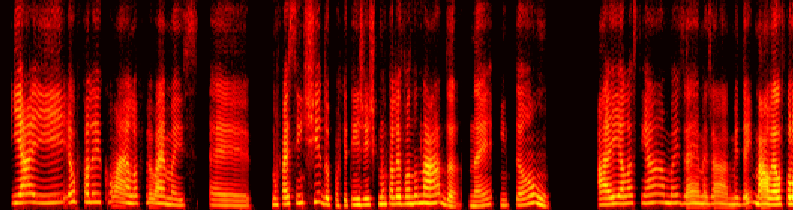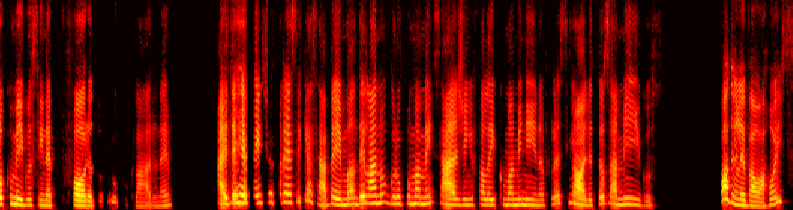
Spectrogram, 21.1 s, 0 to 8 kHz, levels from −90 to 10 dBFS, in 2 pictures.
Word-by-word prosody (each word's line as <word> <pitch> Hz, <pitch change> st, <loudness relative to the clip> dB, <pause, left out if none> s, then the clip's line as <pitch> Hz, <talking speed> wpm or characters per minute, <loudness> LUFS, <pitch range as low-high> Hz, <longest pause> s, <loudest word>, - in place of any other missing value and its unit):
E 300 Hz, +1 st, +2 dB
aí 310 Hz, 0 st, -1 dB
eu 330 Hz, +3 st, -3 dB
falei 330 Hz, 0 st, -4 dB
com 325 Hz, -, -10 dB
ela, 285 Hz, -1 st, -1 dB
falei: 155 Hz, -, -10 dB
"Ué 275 Hz, -, +2 dB
mas, 220 Hz, -4 st, -8 dB
eh, 200 Hz, -3 st, -8 dB, 0.3 s
não 235 Hz, 0 st, -6 dB
faz 255 Hz, +1 st, +1 dB
sentido, 295 Hz, -2 st, -4 dB
porque 205 Hz, -2 st, -11 dB
tem 230 Hz, +3 st, -1 dB
gente 235 Hz, +1 st, -1 dB
que 255 Hz, -, -1 dB
não 260 Hz, -, +2 dB
tá 260 Hz, -, -1 dB
levando 270 Hz, +1 st, +2 dB
nada." 285 Hz, -, +2 dB
Né, 190 Hz, +6 st, -5 dB
então, 215 Hz, +3 st, -3 dB, 0.6 s
aí 240 Hz, +3 st, +2 dB
ela 270 Hz, +1 st, +1 dB
assim: 290 Hz, 0 st, -11 dB
"Ah, 310 Hz, +1 st, -5 dB
mas 290 Hz, -1 st, -5 dB
é, 145 Hz, -, -2 dB
mas 135 Hz, -1 st, -5 dB
ah, 140 Hz, -1 st, -5 dB
me 245 Hz, 0 st, -5 dB
dei 265 Hz, +5 st, -5 dB
mal." 250 Hz, -2 st, +6 dB
Ela 240 Hz, +1 st, +8 dB
falou 255 Hz, 0 st, +5 dB
comigo, 245 Hz, -5 st, +3 dB
assim, 210 Hz, -1 st, -5 dB
né 195 Hz, 0 st, 0 dB
fora 195 Hz, -3 st, +5 dB
do 185 Hz, -, -24 dB
grupo, 170 Hz, 0 st, -15 dB
claro, 170 Hz, 0 st, -12 dB
né. 185 Hz, +4 st, -10 dB, 0.6 s
Aí, -, -, +4 dB
de -, -, +3 dB
repente, 300 Hz, +1 st, +3 dB
eu -, -, -6 dB
falei: 325 Hz, 0 st, +1 dB
"Você -, -, -11 dB
quer 345 Hz, -, -6 dB
saber?" 245 Hz, -5 st, +1 dB
Mandei 245 Hz, +4 st, +2 dB
lá 280 Hz, +1 st, +6 dB
no 310 Hz, +3 st, -1 dB
grupo 265 Hz, 0 st, -4 dB
uma 270 Hz, +1 st, +2 dB
mensagem 240 Hz, -5 st, +1 dB
e 225 Hz, -, -6 dB
falei 225 Hz, -1 st, -3 dB
com 230 Hz, -, -16 dB
uma 225 Hz, 0 st, -1 dB
menina, 220 Hz, -2 st, -1 dB
falei 140 Hz, -9 st, -8 dB
assim: 305 Hz, -, -11 dB
"Olha, 205 Hz, -, +4 dB
teus 135 Hz, -9 st, -6 dB
amigos, 230 Hz, -5 st, -3 dB, 0.8 s
podem 310 Hz, -, +6 dB
levar 200 Hz, -4 st, +3 dB
o -, -, 0 dB
arroz?" 230 Hz, -, -2 dB
245 Hz, 205 wpm, -23 LUFS, 210-285 Hz, 0.8 s, Ela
